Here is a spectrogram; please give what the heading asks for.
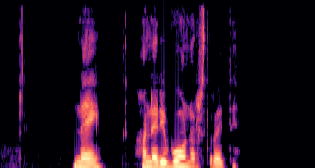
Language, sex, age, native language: Icelandic, female, 20-29, Icelandic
